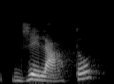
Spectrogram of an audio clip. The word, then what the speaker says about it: gelato: We have ginocchio, gelato, giacca, giornale giusto.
